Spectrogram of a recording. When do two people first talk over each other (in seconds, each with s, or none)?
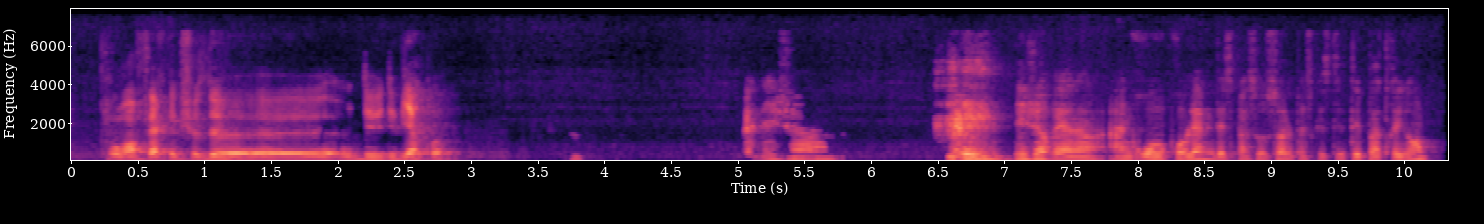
none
